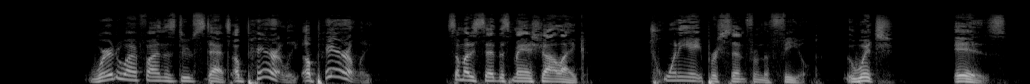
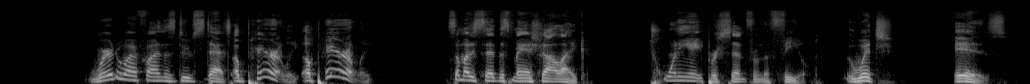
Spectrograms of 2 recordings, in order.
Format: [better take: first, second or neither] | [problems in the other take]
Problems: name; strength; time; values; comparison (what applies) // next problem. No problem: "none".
second | garbled, watery; badly; nothing above 10.5 kHz; slightly in the second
